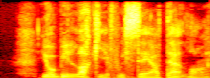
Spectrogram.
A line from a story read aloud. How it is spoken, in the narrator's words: he said, with a cruel chuckle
